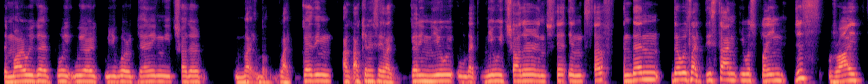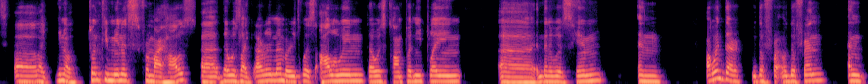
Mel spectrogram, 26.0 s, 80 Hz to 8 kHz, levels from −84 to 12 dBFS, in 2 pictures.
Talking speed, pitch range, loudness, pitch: 185 wpm, 140-165 Hz, -13 LUFS, 150 Hz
